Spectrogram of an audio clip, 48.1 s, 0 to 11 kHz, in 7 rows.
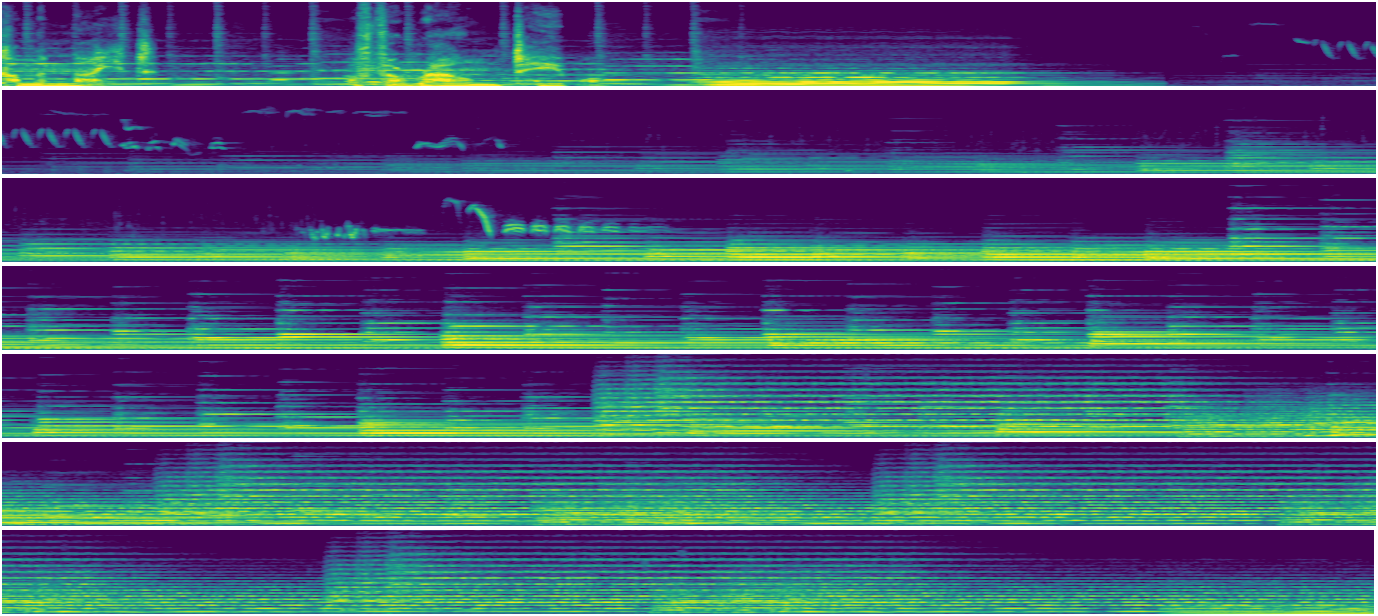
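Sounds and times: church bells pealing: 0.0 - 5.8, 7.0 - 48.0.

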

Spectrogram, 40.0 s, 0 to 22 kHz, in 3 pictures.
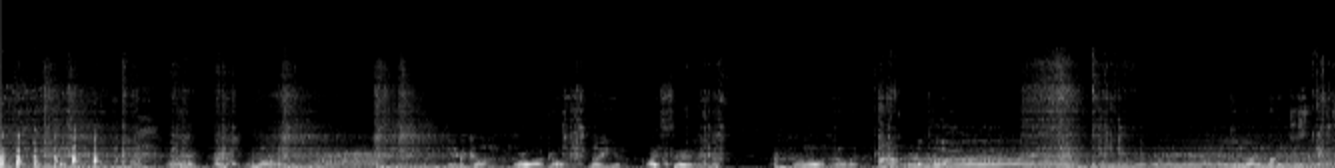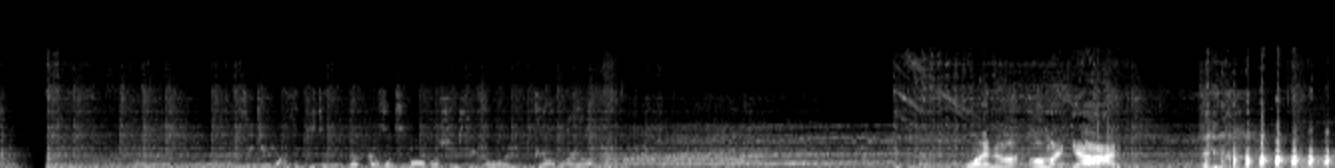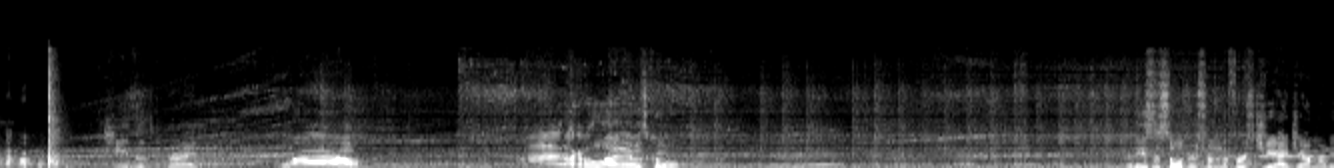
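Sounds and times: car chase vehicle noise: 0.0 - 5.1, 6.9 - 40.0
film music: 20.6 - 40.0
car engine running: 22.4 - 39.0.

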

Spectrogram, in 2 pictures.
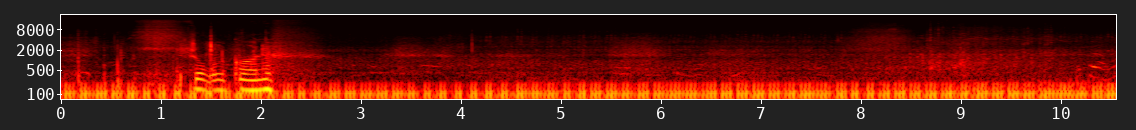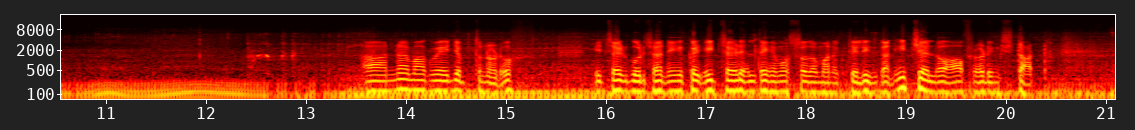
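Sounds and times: motorcycle engine rumbling: 0.0 - 21.0.

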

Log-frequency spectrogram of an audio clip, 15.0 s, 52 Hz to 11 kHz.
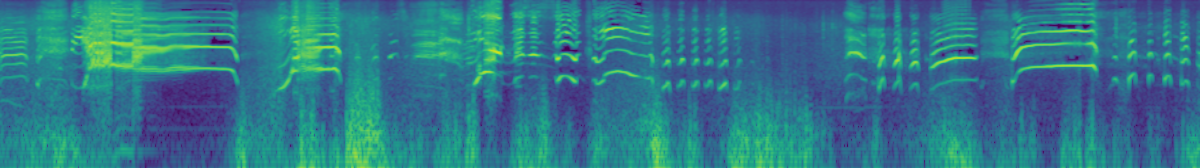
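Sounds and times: riders screaming: 1.0 - 4.3.

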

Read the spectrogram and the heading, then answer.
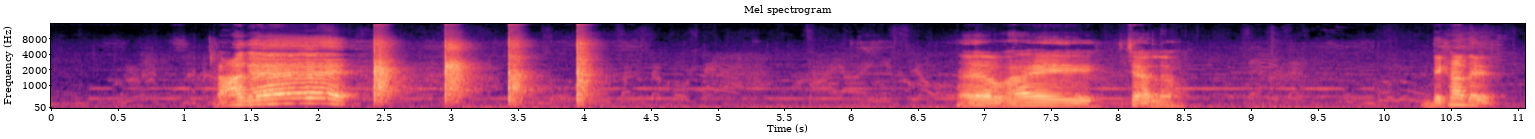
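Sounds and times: man shouting: 1.3 - 2.4
hand claps: 2.4 - 4.2.

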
